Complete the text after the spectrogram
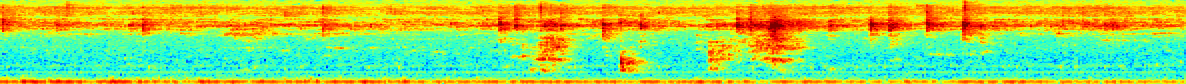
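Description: A metal spatula scrapes against a pan.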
